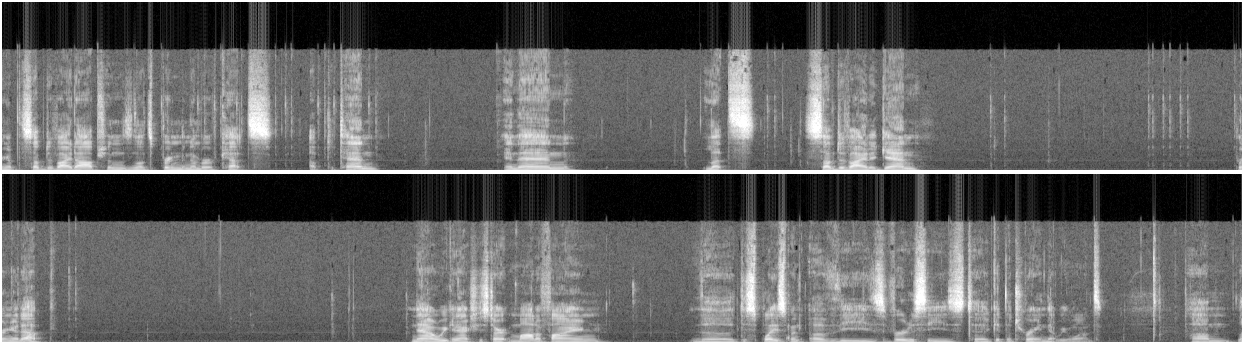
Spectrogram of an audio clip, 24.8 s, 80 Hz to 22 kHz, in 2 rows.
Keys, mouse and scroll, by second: 0.1 click, 1.6 click, 2.0 click, 2.2 click, 2.4 click, 2.7 click, 2.9 click, 3.2 click, 3.4 click, 3.5 click, 3.7 click, 6.8 Tab, 7.9 Tab, 8.3 right click, 11.5 click, 11.7 click, 11.8 click, 12.3 click, 12.5 click, 13.1 click, 17.5-18.7 middle drag.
